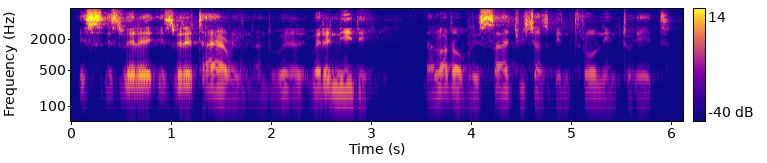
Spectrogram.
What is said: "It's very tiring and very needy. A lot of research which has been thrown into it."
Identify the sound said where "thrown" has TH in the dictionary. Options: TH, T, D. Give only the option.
TH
